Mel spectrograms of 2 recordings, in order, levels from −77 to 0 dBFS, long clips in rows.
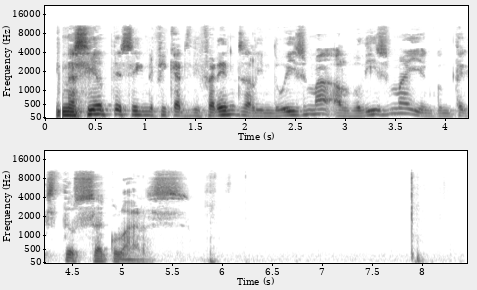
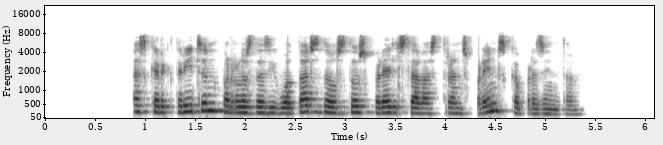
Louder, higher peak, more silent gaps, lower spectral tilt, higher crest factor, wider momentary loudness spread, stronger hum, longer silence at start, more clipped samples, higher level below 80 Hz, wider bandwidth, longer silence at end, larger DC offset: second, -22 LUFS vs -19 LUFS; about the same, -2 dBFS vs -2 dBFS; neither; about the same, -3.5 dB/octave vs -3.5 dB/octave; first, 24 dB vs 18 dB; first, 21 LU vs 8 LU; neither; second, 0.1 s vs 0.9 s; neither; first, -52 dBFS vs -64 dBFS; first, 11 kHz vs 8 kHz; second, 0.45 s vs 0.75 s; neither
